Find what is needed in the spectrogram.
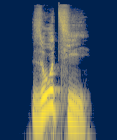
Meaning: a member of a socialist or social-democratic party; socialist; social democrat
- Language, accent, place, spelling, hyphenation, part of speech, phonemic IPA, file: German, Germany, Berlin, Sozi, So‧zi, noun, /ˈzoːtsi/, De-Sozi.ogg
